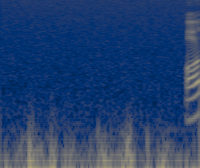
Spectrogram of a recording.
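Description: Low rumble with soft, irregular thumps under a pause in the narration; a woman's voice comes back in just at the end.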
